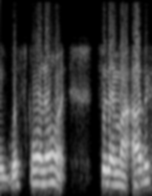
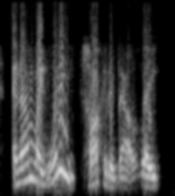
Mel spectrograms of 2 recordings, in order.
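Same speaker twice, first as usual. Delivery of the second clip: normal talking voice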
